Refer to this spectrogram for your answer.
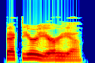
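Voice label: "bacteriuria", British English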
